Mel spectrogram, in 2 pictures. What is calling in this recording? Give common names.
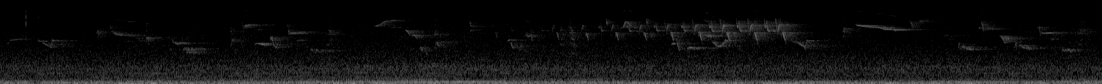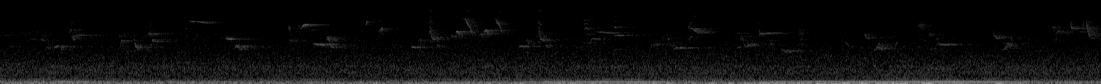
Gray Catbird, Ovenbird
